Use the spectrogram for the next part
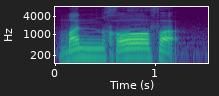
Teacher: Ketika nun mati bertemu dengan kha, dia harus jelas. Man khafa. Tidak ada ikhfa, tidak ada idgham.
